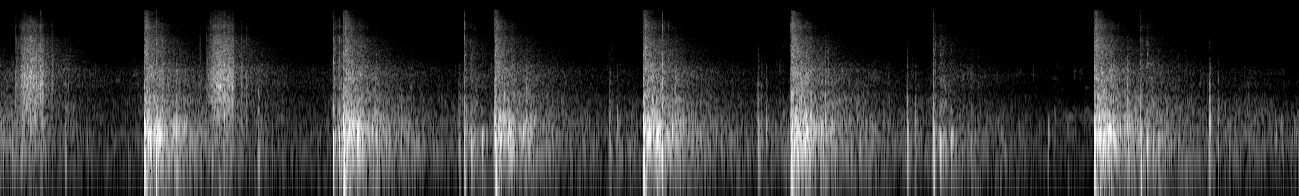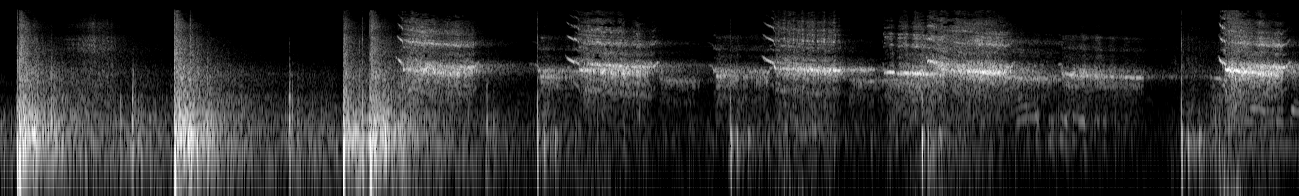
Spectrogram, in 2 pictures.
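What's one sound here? Fireworks burst with loud booming bangs that echo away.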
